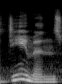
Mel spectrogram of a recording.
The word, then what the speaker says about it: daemon: By convention, the word daemon uses its archaic spelling here with an AE in place of the E in the modern spelling. However, the pronunciation is the same.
